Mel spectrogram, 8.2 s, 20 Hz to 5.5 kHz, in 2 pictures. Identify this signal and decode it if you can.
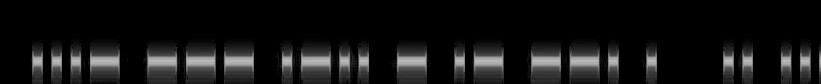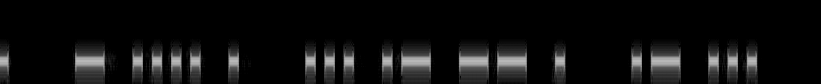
Morse code, heard as a keyed tone, about 25 wpm, 600 Hz. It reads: VOLTAGE IS THE SAME AS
